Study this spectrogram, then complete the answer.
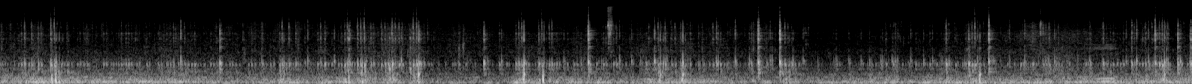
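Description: A windshield wiper swishes across wet glass.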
